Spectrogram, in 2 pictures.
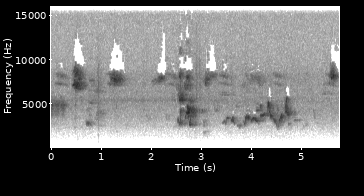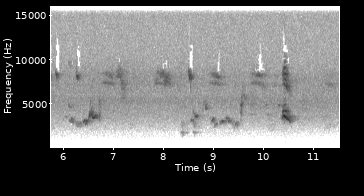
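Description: A robin chirps in quick, high bursts close by.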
